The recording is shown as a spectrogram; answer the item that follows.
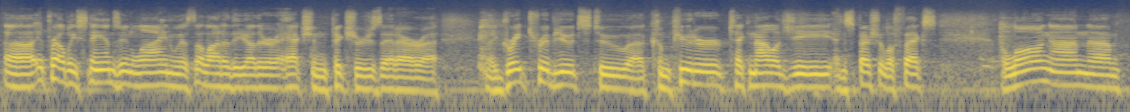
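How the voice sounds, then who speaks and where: An American man giving a casual, halting, explanatory movie review as a guest on a morning TV show. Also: mid-range voice. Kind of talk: casual interview commentary. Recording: slightly noisy TV broadcast recording.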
